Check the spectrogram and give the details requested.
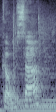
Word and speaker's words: Gose: here in winnipeg so this beer is a ghost or you can pronounce it ghosa ghosas originated out of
